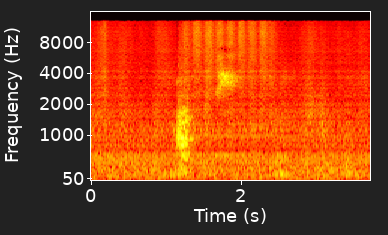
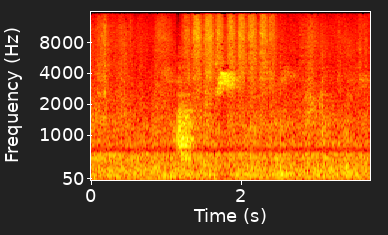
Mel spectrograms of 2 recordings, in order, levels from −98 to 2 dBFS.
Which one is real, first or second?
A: second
